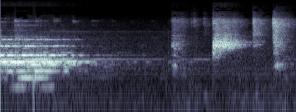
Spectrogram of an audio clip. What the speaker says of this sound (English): Let my phone ring because I'm not going to answer it.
